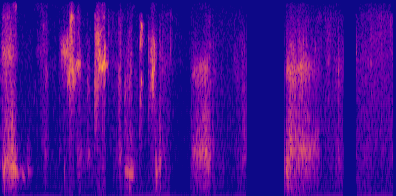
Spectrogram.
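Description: Young puppies on a leash for the first time whimper and yelp in a rapid, shifting string of high cries and whines, with a brief pause before another burst of plaintive whining.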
